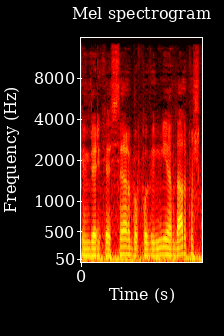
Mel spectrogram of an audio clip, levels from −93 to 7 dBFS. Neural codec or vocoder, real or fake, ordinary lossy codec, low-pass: codec, 44.1 kHz, 3.4 kbps, Pupu-Codec; fake; MP3, 96 kbps; 14.4 kHz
